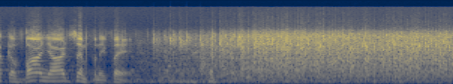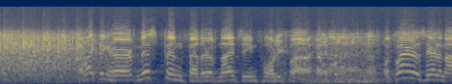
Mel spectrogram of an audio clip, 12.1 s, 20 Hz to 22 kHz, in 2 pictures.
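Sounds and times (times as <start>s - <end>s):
audience laughing: 1.8s - 7.1s, 9.7s - 11.3s
audience applauding: 1.8s - 7.6s.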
